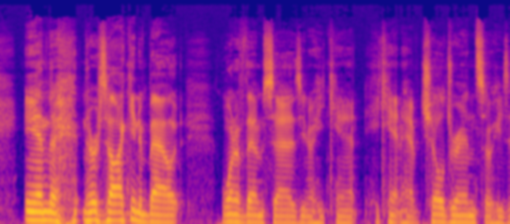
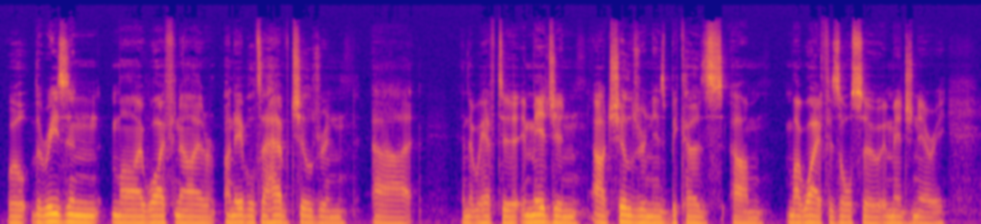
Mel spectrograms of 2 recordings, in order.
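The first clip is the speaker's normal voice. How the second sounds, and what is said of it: Put-on New Zealand accent. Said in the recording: “got to try to do my best New Zealand accent ... I'm going to try to do the accent. So if you're from New Zealand and I sound terrible”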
